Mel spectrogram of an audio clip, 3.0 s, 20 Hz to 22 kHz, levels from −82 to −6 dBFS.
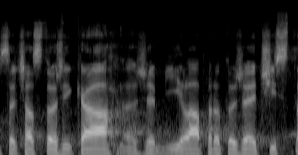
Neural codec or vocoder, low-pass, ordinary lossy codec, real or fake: none; 14.4 kHz; Opus, 24 kbps; real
